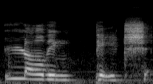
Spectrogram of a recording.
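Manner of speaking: self-mocking English accent on Loving Peach; playful mock English accent; fake English accent. Shown as a demonstration. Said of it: "avec mon accent super anglais qui n'est pas anglais".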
